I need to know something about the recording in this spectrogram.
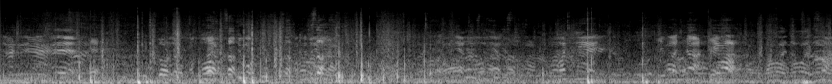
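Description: A football thumps off players' feet.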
